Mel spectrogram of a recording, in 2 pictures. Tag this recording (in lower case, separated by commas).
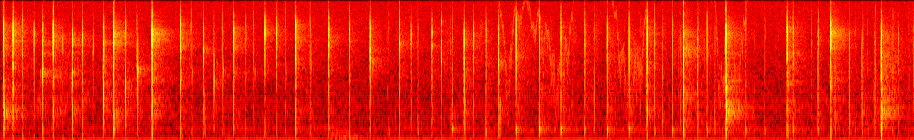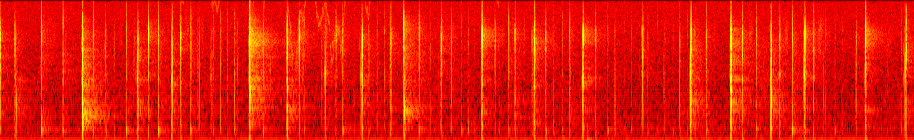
hands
